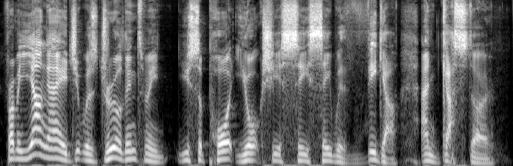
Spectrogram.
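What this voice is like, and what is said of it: Posh southern English accent. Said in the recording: “I've always lived and been privately educated in Oxford, as my accent suggests”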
